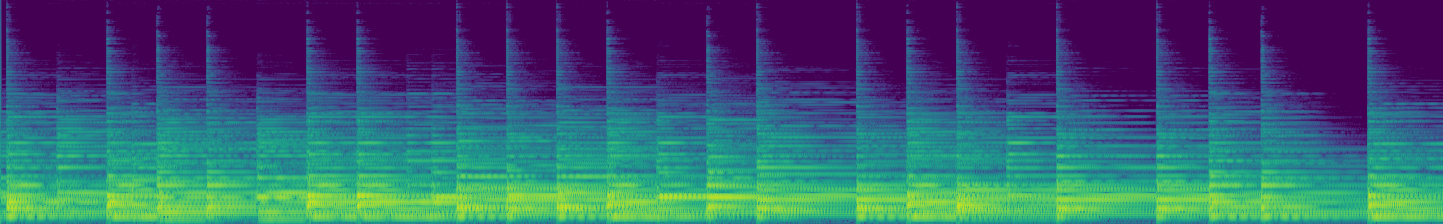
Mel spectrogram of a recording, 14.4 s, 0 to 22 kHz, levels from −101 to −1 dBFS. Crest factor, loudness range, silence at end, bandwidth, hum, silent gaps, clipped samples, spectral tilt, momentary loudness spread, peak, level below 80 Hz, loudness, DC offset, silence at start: 16 dB; 3 LU; 0 s; 9.6 kHz; none; none; under 0.1%; -9.5 dB/octave; 7 LU; -2 dBFS; -42 dBFS; -18 LUFS; under 0.1%; 0 s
